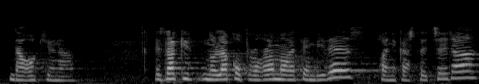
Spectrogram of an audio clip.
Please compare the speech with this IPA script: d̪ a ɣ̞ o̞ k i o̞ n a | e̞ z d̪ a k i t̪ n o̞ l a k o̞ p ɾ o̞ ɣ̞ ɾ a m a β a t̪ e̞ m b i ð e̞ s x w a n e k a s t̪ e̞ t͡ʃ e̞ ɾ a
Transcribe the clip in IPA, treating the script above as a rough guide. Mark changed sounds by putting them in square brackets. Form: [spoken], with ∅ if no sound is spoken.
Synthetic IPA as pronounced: d̪ a ɣ̞ o̞ k i o̞ n a | e̞ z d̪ a k i t̪ n o̞ l a k o̞ p ɾ o̞ ɣ̞ ɾ a m a β a t̪ e̞ m b i ð e̞ s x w a n [i] k a s t̪ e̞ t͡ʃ e̞ ɾ a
